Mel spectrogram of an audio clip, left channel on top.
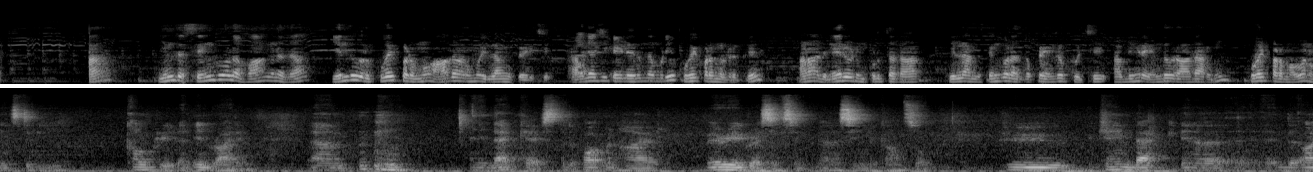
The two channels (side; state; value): both; different; correlation 0.00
